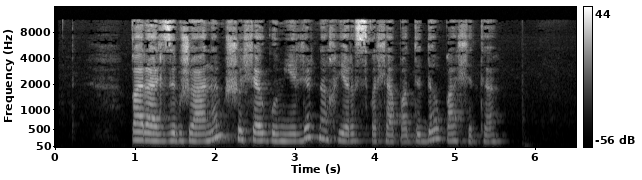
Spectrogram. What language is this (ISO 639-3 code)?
kbd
